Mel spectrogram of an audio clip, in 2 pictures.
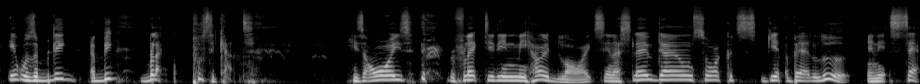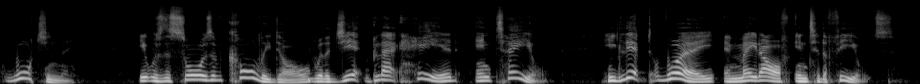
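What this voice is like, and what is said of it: Put-on English accent. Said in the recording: “Are you doing this in an English accent? ... I can.”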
